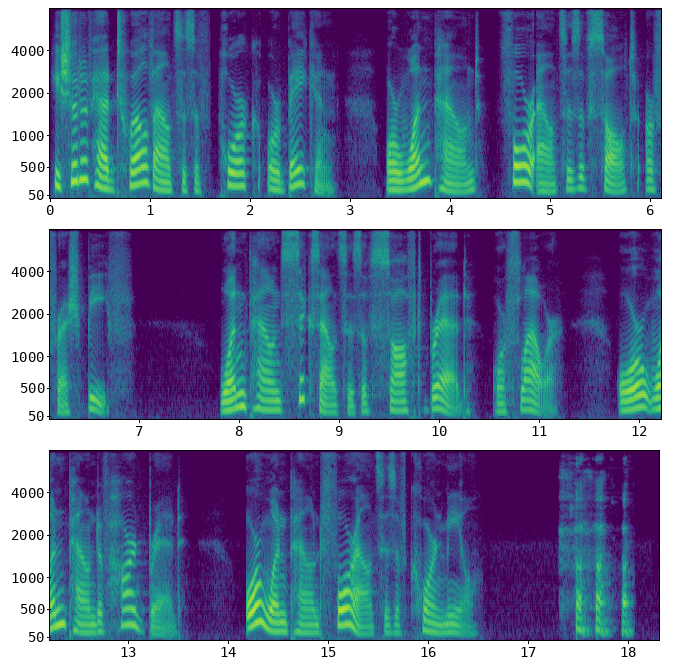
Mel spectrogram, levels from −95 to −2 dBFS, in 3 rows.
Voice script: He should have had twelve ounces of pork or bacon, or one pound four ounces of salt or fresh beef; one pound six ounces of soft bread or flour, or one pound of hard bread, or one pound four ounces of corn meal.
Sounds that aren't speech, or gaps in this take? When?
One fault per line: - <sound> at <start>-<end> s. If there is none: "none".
- laugh at 17.3-18.1 s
